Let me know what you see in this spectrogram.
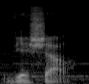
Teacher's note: So with this, it's vie, yeah. And also in Vyeshal, the second syllable is always the emphasis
